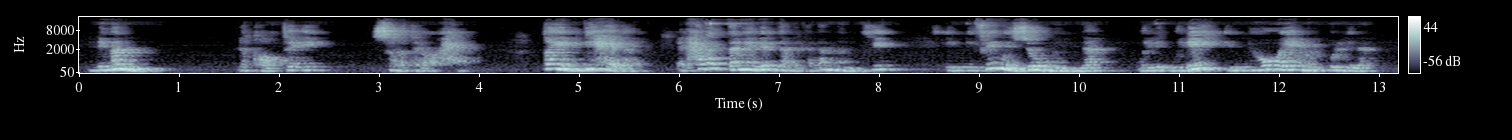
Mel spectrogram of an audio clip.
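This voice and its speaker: A woman speaks at a fairly high pitch and a fairly slow pace, leaving long, frequent pauses. Her intonation is lively, her loudness swings widely, and the room echo is audible. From Upper Egypt. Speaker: TV presenter. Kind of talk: TV talk show monologue.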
